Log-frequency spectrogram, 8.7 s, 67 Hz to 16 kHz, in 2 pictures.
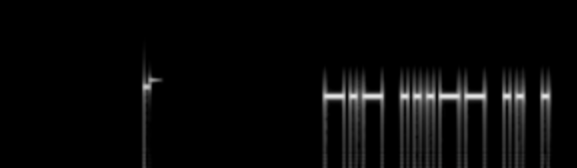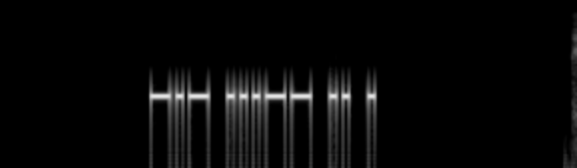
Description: Morse code, heard as a keyed tone, about 25 wpm, 700 Hz. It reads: K3IE K3IE
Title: Easy Call Signs Repeated 2x - 25wpm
